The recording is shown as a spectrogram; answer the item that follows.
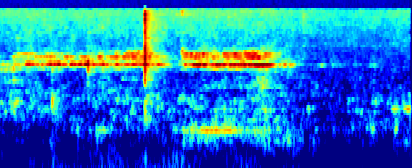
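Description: Near silence: faint room tone with a low hum and a faint high whine, and a single soft click about one and a half seconds in.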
